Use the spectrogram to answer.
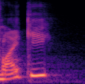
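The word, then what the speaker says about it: Michie: It's pronounced Mikey? – Yeah. – Oh. – Blown mind over here.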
